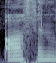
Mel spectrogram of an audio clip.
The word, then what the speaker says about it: often: children what do children often leave off often i drop the tea often what do children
